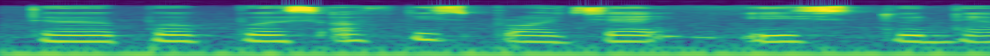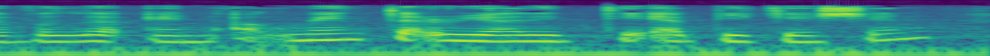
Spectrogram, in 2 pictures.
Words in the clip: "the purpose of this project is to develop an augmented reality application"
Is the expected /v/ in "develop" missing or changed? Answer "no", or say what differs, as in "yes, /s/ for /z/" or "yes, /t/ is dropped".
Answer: no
